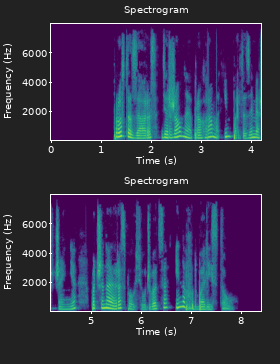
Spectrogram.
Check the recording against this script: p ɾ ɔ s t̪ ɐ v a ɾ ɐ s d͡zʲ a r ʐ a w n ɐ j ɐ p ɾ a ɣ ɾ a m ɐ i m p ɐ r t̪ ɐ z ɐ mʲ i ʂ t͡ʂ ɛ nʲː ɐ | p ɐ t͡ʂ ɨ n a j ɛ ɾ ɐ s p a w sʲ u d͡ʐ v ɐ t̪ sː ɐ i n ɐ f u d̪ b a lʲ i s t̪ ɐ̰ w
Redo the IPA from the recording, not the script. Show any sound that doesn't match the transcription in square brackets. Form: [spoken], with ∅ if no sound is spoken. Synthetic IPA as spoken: p ɾ ɔ s t̪ ɐ [z] a ɾ ɐ s d͡zʲ a r ʐ a w n ɐ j ɐ p ɾ a ɣ ɾ a m ɐ i m p ɐ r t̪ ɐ z ɐ mʲ [a] ʂ t͡ʂ ɛ nʲː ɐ | p ɐ t͡ʂ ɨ n a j ɛ ɾ ɐ s p a w sʲ u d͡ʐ v ɐ t̪ sː ɐ i n ɐ f u d̪ b a lʲ i s t̪ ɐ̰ w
